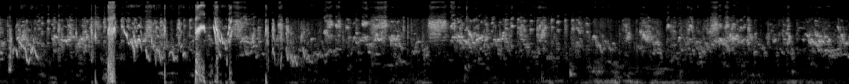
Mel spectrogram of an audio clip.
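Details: A breeding pair of budgies chirping as they eat, high warbling chatter opening with sharp clicks and pecking taps, then steady twittering.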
